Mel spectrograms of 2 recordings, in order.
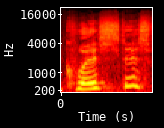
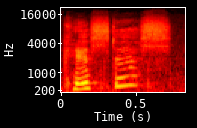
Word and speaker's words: Quistis: like i pronounced it quistis whenever it plays the kids i just assumed it was pronounced how it was spelled but i've heard people say it should be called kistis questus i'll call it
